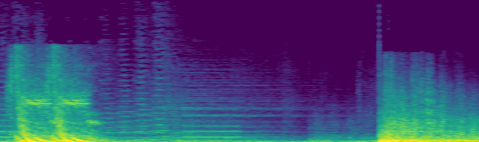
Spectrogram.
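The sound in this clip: Starship weapons fire and a target exploding during a space battle: a loud crashing burst opens, a sustained rumbling tail follows, then a second sharp blast hits near the end.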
